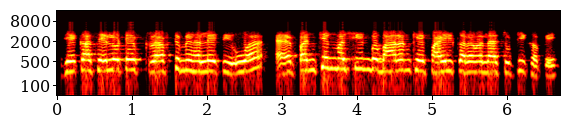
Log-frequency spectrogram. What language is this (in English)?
Sindhi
